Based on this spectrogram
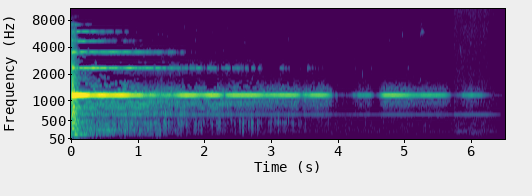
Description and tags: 88 piano keys, long natural reverb: up to 13 seconds per note
THIS IS ME GIVING BACK
You guys saved my bacon back in the day. Recently I searched for free piano notes for a game I'm making, but the only ones I could find ended too quickly. I need long reverb! Luckily I have an old piano, so I made my own. So this is me giving back.
THIS IS AN OLD PIANO!!!
We had the piano tuned a year ago, but it is well over 60 years old, so be warned! These notes have character! If you want perfect tone, either edit them individually, generate something artificially, or buy a professional set. But if you want a piano with personality, this is for you. being an old piano, it only has 85 keys. So I created the highest 3 notes by speeding up previous notes, to make the modern standard 88 keys.
HOW THE NOTES WERE CREATED
The notes are created on an old (well over 50 years) Steinhoff upright piano. It only has 85 keys, so I faked the highest 3 keys by taking previous keys and changing their pitch.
